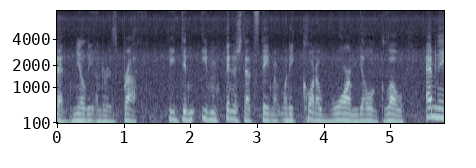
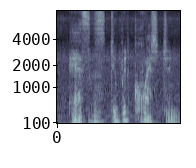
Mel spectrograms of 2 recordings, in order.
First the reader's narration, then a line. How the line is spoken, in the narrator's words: he muttered to himself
